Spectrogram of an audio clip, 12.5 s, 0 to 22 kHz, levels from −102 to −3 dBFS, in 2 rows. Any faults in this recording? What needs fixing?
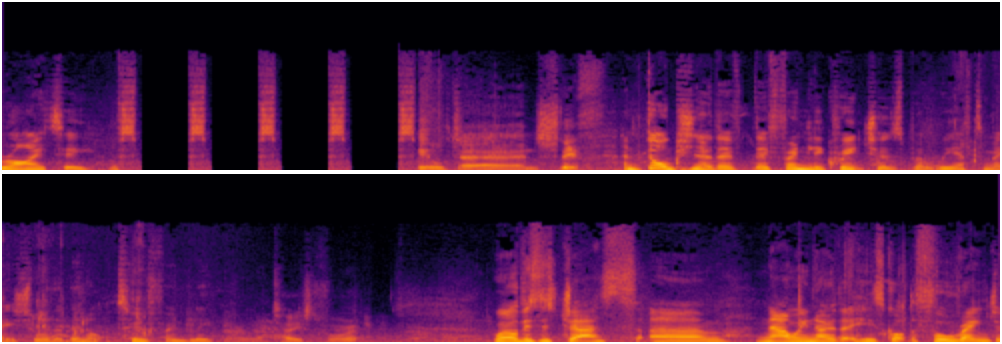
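From 0.87 to 2.61 s there's a stutter with silent gaps: a short burst of about 132 ms plays, then about 304 ms of dead digital silence, and that same burst comes back four times at a steady 436 ms rhythm. That's most likely the player or stream stalling, replaying its last fragment on each retry and then running dry, so whatever should have played in that stretch is just gone. To prevent it, give the stream more buffer headroom so a stall doesn't starve playback.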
